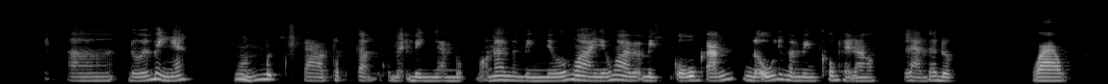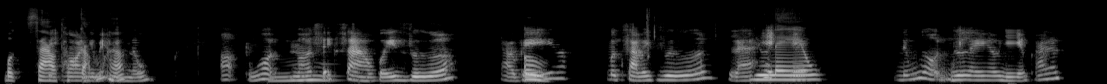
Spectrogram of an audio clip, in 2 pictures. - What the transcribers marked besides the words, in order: other background noise; tapping; distorted speech; tongue click
- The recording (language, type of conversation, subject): Vietnamese, unstructured, Bạn có kỷ niệm đặc biệt nào gắn liền với một món ăn không?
